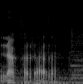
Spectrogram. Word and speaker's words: Nakarada: Yep, I pronounced it right, Nakarada.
